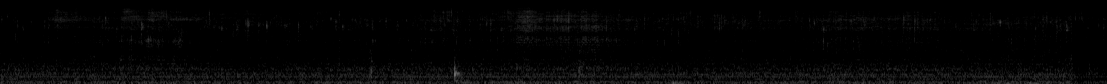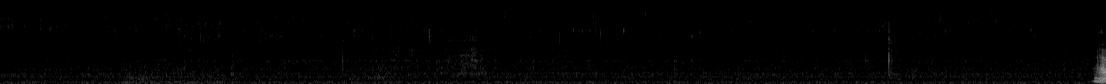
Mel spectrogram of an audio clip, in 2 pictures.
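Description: Chicken pieces packed close together in a pot of hot oil, Cajun sticky chicken, fry with a steady crackling sizzle, soft and continuous for the whole stretch with a couple of sharper pops.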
